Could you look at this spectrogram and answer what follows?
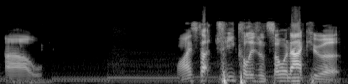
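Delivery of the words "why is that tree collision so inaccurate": exasperated, louder complaint; frustrated ranting at game physics; annoyed rant. Real, not acted. Angry at tree collision.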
